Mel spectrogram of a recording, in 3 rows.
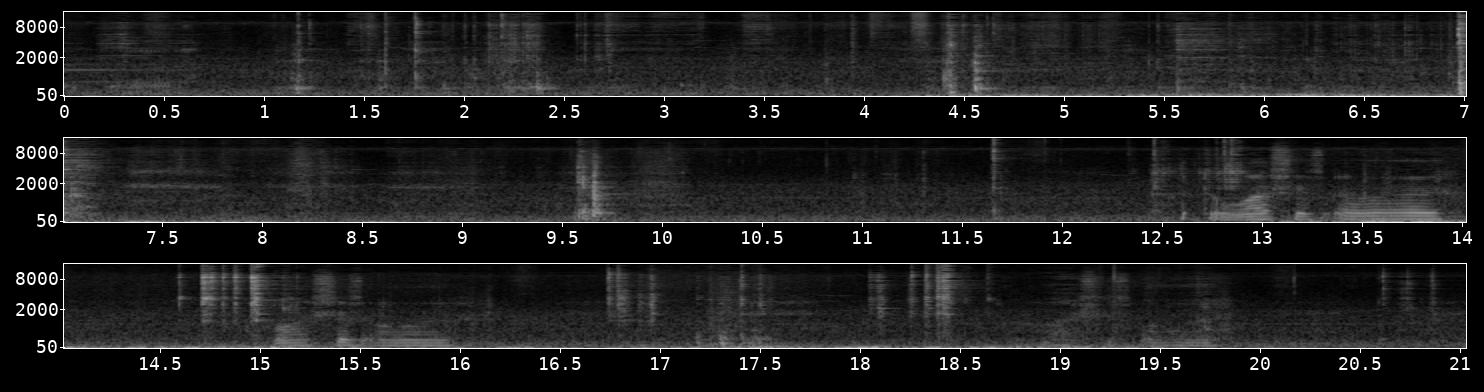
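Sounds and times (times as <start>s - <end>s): metal hardware clinking: 14.6s - 15.4s.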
